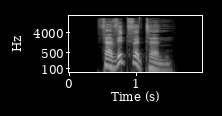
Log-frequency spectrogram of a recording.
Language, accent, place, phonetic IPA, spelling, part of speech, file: German, Germany, Berlin, [fɛɐ̯ˈvɪtvətn̩], verwitweten, adjective, De-verwitweten.ogg
- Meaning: inflection of verwitwet: 1. strong genitive masculine/neuter singular 2. weak/mixed genitive/dative all-gender singular 3. strong/weak/mixed accusative masculine singular 4. strong dative plural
